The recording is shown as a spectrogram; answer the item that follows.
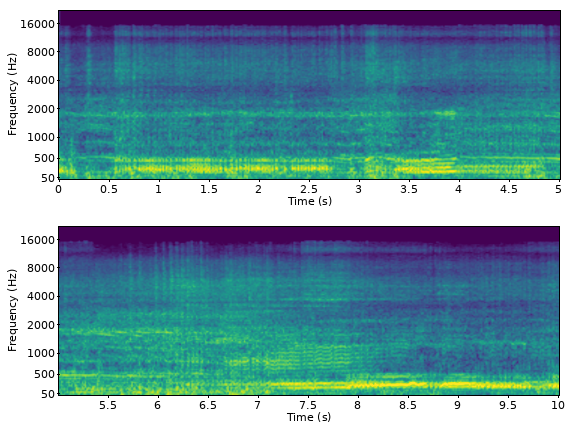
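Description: Dirt bike engine running under way on a trail ride, its pitch dipping and rising several times as the throttle is rolled off and on.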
